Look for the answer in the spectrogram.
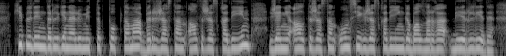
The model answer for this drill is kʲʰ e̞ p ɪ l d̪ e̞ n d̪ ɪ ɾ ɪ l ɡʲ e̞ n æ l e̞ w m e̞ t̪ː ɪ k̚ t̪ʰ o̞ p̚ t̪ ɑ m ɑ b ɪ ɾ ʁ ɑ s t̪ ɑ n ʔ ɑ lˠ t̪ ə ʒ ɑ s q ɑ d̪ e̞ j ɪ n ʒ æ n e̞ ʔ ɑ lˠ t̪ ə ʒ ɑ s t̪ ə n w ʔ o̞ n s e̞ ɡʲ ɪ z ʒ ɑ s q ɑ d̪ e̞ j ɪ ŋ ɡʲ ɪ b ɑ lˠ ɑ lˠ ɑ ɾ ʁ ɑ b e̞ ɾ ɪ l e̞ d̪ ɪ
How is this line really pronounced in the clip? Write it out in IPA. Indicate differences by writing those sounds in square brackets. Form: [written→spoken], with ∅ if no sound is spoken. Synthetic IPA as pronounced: kʲʰ e̞ p ɪ l d̪ e̞ n d̪ ɪ ɾ ɪ l ɡʲ e̞ n æ l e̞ w m e̞ t̪ː ɪ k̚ t̪ʰ o̞ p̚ t̪ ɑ m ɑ b ɪ ɾ [ʁ→ʒ] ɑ s t̪ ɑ n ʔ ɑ lˠ t̪ ə ʒ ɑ s q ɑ d̪ e̞ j ɪ n ʒ æ n e̞ ʔ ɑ lˠ t̪ ə ʒ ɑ s t̪ [ə→ɑ] n w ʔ o̞ n s e̞ ɡʲ ɪ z ʒ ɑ s q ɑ d̪ e̞ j ɪ ŋ ɡʲ ɪ b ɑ lˠ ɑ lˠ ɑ ɾ ʁ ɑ b e̞ ɾ ɪ l e̞ d̪ ɪ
